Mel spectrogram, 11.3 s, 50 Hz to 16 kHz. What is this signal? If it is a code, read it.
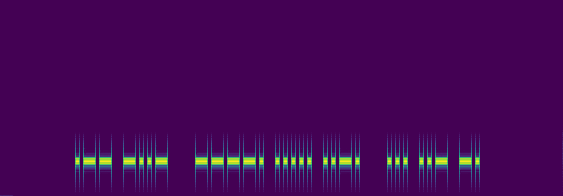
Morse code, heard as a keyed tone, about 16 wpm, 700 Hz. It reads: WX 95F SUN
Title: Practice QSO - Exchange 2 - Info - 15wpm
